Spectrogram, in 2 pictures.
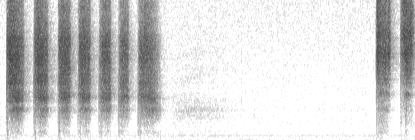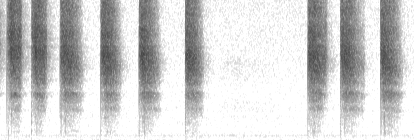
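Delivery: "ch" as a voiceless hiss, repeated with rounded lips; drilling the ch sound. Shown as a demonstration. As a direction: push out short breathy "ch" sounds like an O shape. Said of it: "someone said for the C Z, like a ch".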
